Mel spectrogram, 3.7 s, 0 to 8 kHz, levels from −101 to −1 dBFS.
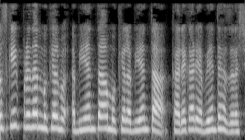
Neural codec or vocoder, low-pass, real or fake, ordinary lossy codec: codec, 16 kHz in and 24 kHz out, 1 kbps, XY-Tokenizer; 7.2 kHz; fake; MP3, 48 kbps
